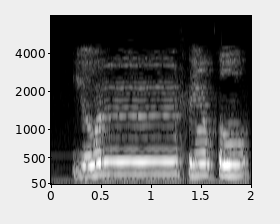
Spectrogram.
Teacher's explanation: اخفا نون ساکن کے بعد فا آ رہا ہے حروف اخفا میں سے یہاں پہ اخفا کریں گے ناک میں آواز لے کے جائیں گے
